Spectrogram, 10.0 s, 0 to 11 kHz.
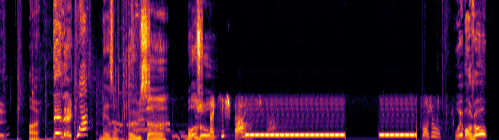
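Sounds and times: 
speech: 0.0 - 5.2, 8.4 - 9.8
loud steady telephone line beep tone: 4.9 - 7.0, 7.6 - 8.4.

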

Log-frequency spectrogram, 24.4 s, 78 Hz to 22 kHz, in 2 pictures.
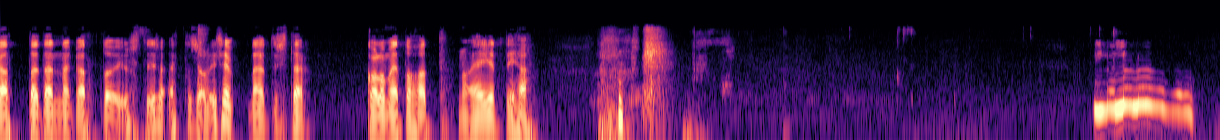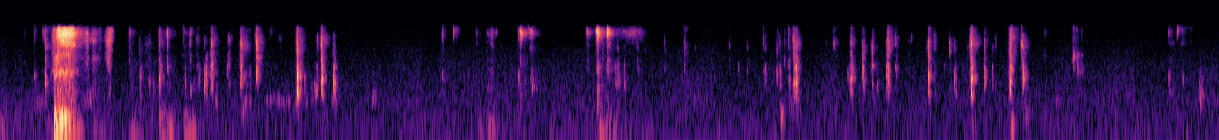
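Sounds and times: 
speech: 0.0 - 5.4, 6.0 - 6.7, 10.9 - 12.1
laughter: 6.0 - 6.5
typing on a computer keyboard: 9.0 - 9.2, 12.5 - 12.7, 13.5 - 15.6, 16.6 - 23.1, 23.9 - 24.2.

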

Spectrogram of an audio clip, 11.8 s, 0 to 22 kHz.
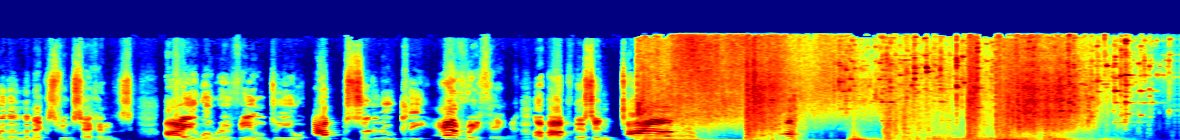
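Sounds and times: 
speech: 0.3 - 7.2
loud explosion: 6.4 - 10.8
clatter of breaking glass and fragments: 6.4 - 11.7
crashing and shattering debris: 6.4 - 11.7.

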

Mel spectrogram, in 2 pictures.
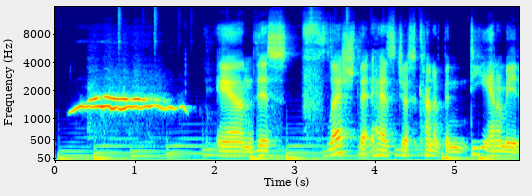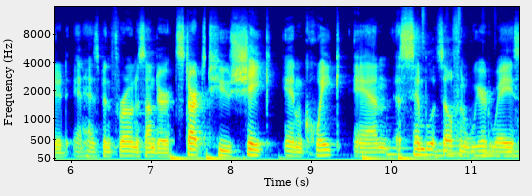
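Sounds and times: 
strange eerie high wavering whistle: 0.1 - 1.7
speech: 2.0 - 11.5.

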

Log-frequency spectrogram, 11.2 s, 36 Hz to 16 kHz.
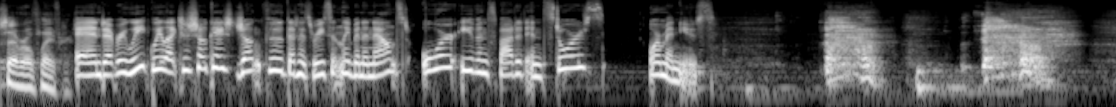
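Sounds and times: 
speech: 0.0 - 7.2, 8.2 - 10.6
person coughing hard with deep chesty bursts: 8.2 - 10.8.

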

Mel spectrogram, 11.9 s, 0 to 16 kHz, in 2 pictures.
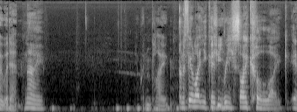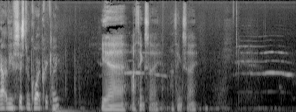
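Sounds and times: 
speech: 0.0 - 1.0, 2.3 - 7.3, 8.0 - 10.0
female cat meowing: 2.1 - 3.1, 7.8 - 9.6, 10.5 - 11.8.

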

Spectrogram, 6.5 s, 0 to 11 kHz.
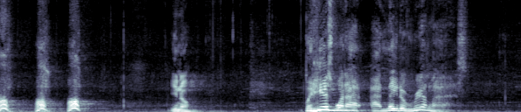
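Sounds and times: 
voice imitating a dog barking: 0.0 - 1.3
speech: 2.2 - 2.6, 3.8 - 5.9.

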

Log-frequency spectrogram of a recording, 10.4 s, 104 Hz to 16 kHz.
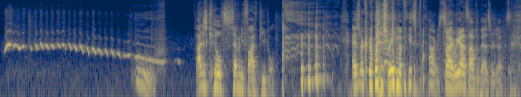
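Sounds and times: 
person whistling a single warbling note: 0.0 - 3.6
speech: 2.7 - 10.4
laughter: 5.6 - 8.8.

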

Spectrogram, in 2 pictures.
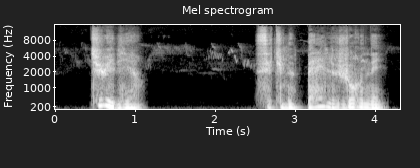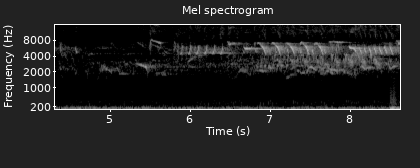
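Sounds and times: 
birds chirping and twittering in a garden: 0.0 - 8.6
speech: 0.5 - 1.2, 2.6 - 4.2.

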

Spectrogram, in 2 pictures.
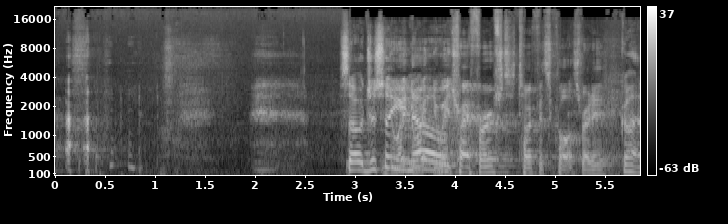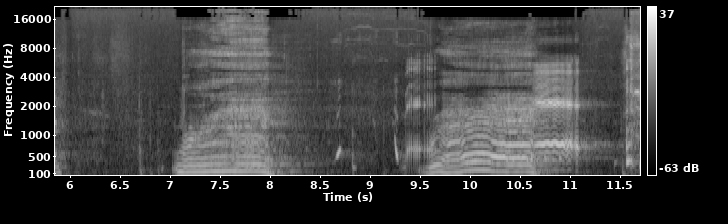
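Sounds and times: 
speech: 0.1 - 1.2, 2.9 - 6.1, 7.0 - 8.2, 9.6 - 10.8
person imitating a rhino call with strained bleating groans: 7.1 - 11.4.

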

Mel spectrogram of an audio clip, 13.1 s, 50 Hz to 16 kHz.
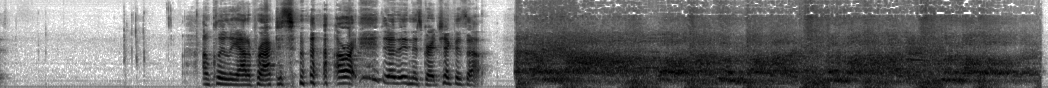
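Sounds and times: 
speech: 2.6 - 6.1
large crowd cheering and chanting in unison: 6.4 - 13.1.

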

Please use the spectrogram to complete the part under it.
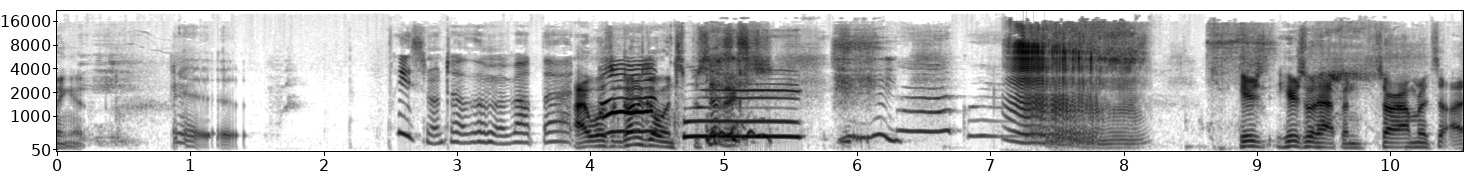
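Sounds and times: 
speech: 0.0 - 1.5, 2.6 - 8.2, 8.9 - 10.5
voice making a drawn-out fart noise: 7.1 - 8.3.

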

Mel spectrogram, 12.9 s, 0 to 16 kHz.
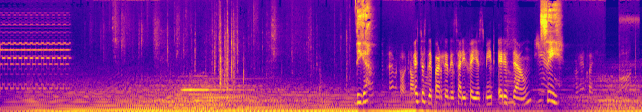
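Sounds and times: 
telephone ringing with an electronic trill: 0.0 - 1.5
dense rumbling dramatic backdrop: 1.5 - 12.8
speech: 7.1 - 7.5, 8.1 - 11.3.

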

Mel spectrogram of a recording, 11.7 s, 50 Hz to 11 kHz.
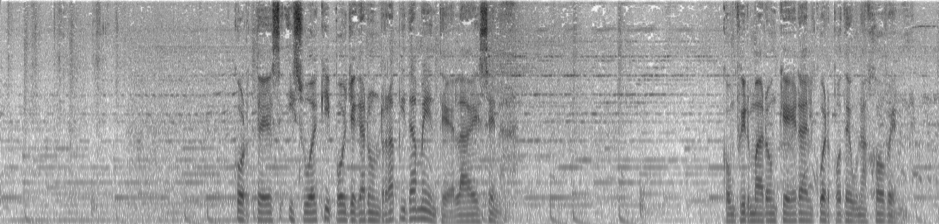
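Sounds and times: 
horse hooves clip-clopping: 0.0 - 2.8
speech: 3.0 - 6.5, 9.1 - 11.5.

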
